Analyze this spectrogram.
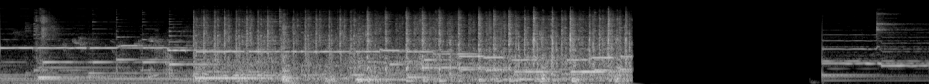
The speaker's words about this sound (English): So now she's on her sewing machine. And she's using the old school thing where you gotta like crank it with your foot too.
